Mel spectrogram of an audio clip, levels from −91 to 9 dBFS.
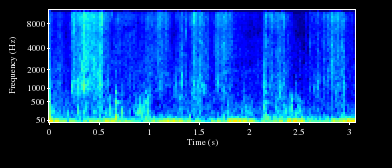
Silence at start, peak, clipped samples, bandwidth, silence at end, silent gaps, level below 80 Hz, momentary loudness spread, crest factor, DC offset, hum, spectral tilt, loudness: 0 s; -20 dBFS; under 0.1%; 11.5 kHz; 0 s; none; -48 dBFS; 11 LU; 20 dB; under 0.1%; none; -2 dB/octave; -46 LUFS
